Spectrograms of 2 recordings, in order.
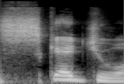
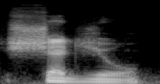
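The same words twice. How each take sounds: First: The word is said with an American pronunciation. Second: The word is said with a British pronunciation. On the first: "is what Americans say" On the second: "technically. Well, in English"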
